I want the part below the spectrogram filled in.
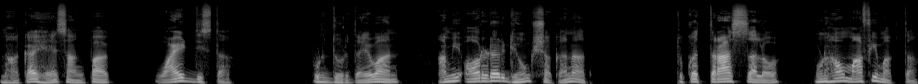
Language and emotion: Goan Konkani, sad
